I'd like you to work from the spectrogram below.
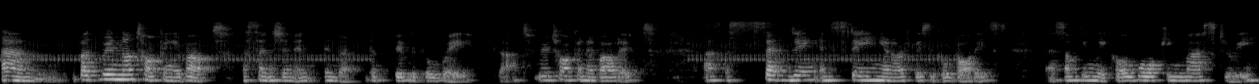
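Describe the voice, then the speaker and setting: A woman with a Swedish accent, medium pitch, monotone, flat intonation and a moderate pace. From Sweden. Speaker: spiritual teacher. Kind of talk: teaching monologue. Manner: hesitant with fillers.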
